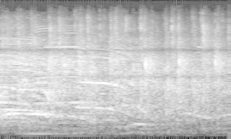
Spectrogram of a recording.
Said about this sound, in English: Well, let's give Jesus a great big hand clap. Amen.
